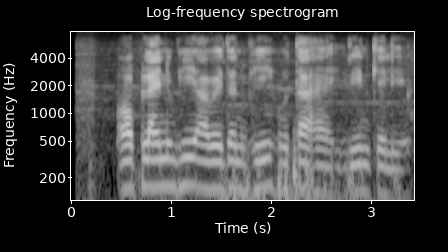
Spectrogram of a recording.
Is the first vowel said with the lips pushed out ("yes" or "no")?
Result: yes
